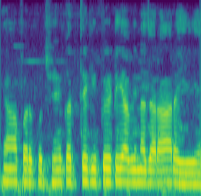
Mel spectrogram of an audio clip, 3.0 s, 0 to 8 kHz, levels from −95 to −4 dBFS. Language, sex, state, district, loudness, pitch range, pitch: Hindi, male, Haryana, Charkhi Dadri, -13 LUFS, 145-155 Hz, 150 Hz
